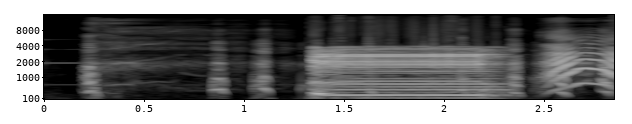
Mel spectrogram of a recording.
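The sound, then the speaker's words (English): A few quick, bright dings from a button bell on a phone ring out with a lingering metallic tone, then a loud steady electronic buzz holds for about a second before warbling, sweeping electronic tones. “She's having a ding fun with the button bell.”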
